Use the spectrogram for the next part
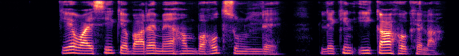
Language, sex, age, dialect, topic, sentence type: Magahi, male, 60-100, Western, banking, question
